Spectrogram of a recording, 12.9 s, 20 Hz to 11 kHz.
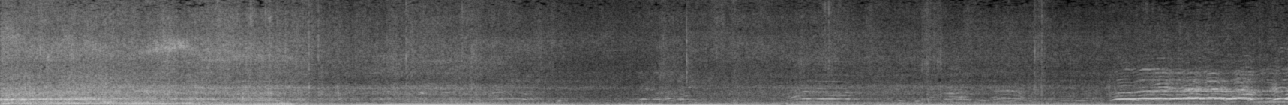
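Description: Nissan Patrol GR Y60 off-roader's engine working hard as it drives past over loose ground, its pitch stepping down over the first three seconds, then running lower and quieter. People call out near the end.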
